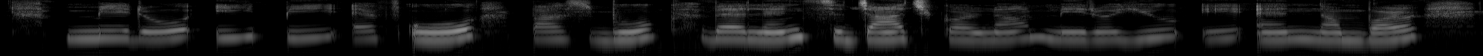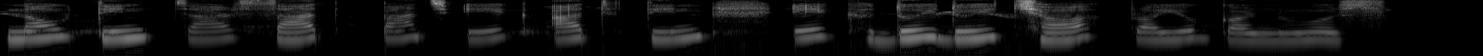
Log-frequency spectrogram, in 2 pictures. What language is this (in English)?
Nepali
